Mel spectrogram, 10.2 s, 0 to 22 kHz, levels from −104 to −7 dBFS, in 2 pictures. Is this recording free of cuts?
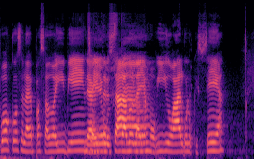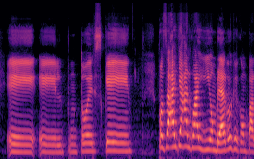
yes; 0 cuts

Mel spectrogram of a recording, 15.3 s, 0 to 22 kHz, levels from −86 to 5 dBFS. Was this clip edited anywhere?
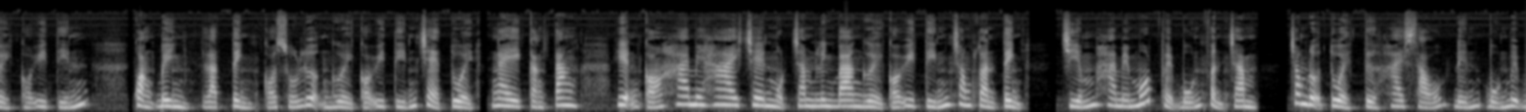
yes; 2 cuts; at 1.3 s, 4.8 s

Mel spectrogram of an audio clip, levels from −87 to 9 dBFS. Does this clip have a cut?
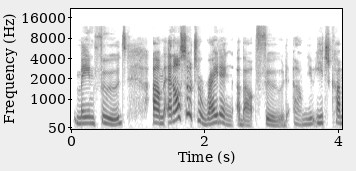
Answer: no; 0 cuts

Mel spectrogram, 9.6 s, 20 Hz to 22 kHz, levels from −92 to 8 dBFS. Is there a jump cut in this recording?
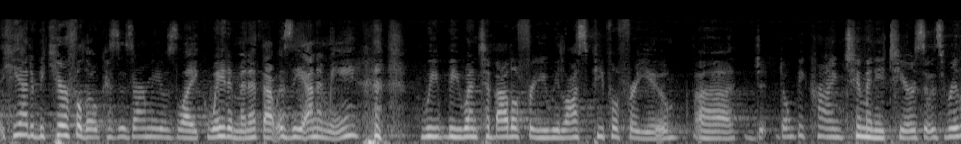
no; 0 cuts

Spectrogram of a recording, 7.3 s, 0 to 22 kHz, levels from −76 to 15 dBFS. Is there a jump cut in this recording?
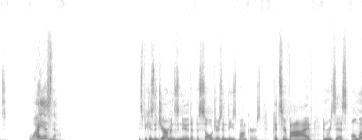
no; 0 cuts

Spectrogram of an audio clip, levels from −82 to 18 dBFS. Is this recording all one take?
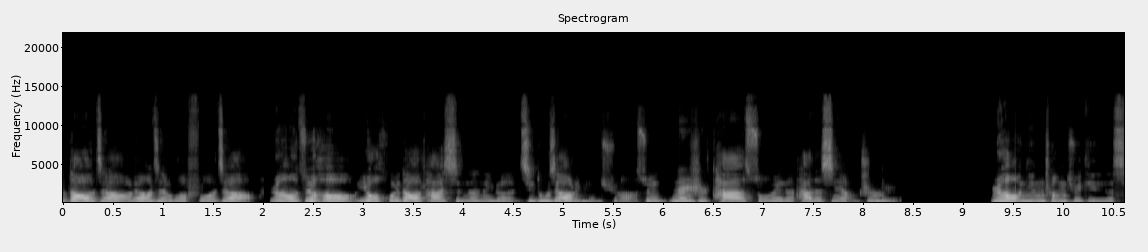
no; 2 cuts; at 2.0 s, 9.2 s

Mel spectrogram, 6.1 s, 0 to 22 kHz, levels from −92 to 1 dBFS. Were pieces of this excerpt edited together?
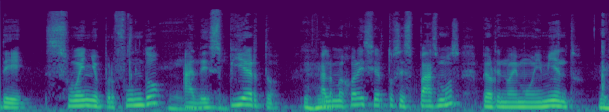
yes; 2 cuts; at 3.0 s, 4.9 s

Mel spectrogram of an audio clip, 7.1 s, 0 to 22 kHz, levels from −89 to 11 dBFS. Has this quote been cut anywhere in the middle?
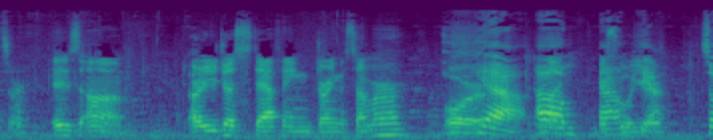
yes; 1 cut; at 6.0 s

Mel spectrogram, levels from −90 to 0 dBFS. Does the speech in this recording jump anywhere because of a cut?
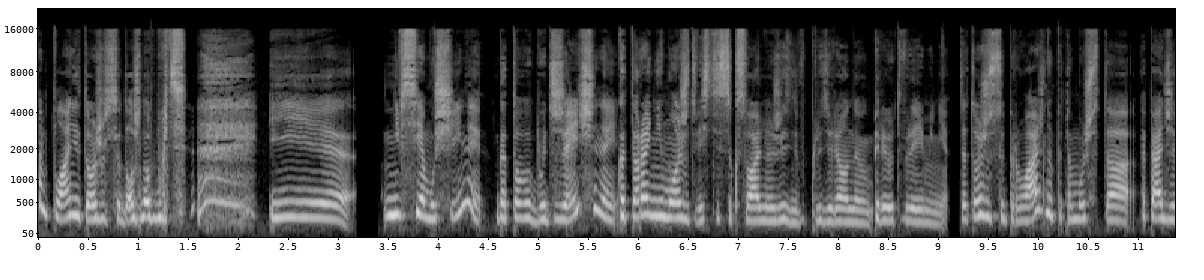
no; 0 cuts

